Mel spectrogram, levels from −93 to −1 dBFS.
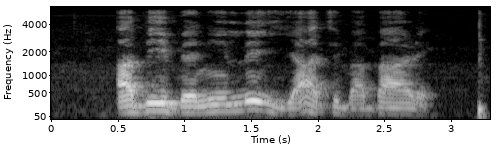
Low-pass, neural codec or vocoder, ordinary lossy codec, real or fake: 5.4 kHz; none; none; real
